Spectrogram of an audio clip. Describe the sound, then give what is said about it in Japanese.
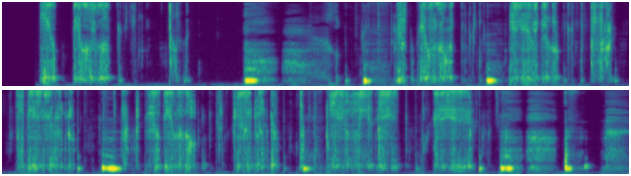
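Wet licking and slurping sounds at the left ear, cleaning dirt near the ear opening, in close ASMR style: many irregular soft smacks and crackly bursts with brief pauses between them. “汚い耳でいてくれてありがとうございます、ご主人様。次は左です。出入り口付近の汚れ、舐めて掃除して、その汚いのを味合わせていただきます。”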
